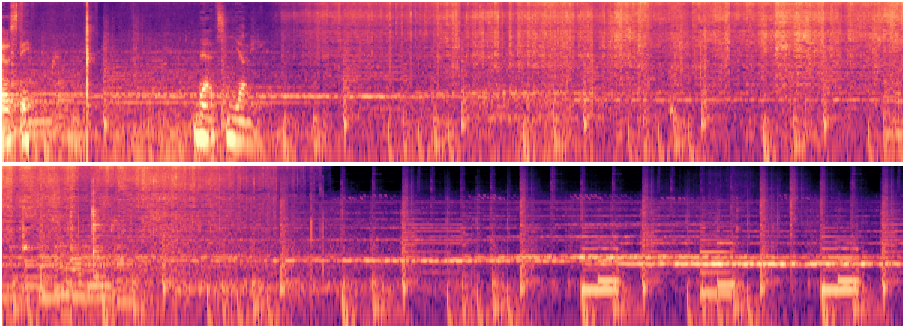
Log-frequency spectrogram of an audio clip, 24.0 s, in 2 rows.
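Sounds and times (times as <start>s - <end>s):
sausages sizzling in a pan: 3.6s - 16.3s.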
